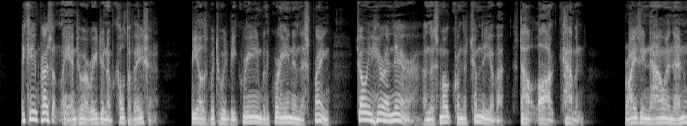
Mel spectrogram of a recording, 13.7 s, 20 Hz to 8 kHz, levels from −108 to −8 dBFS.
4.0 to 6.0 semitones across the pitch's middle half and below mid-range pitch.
Yes: average, 4.3 semitones; low, 105 Hz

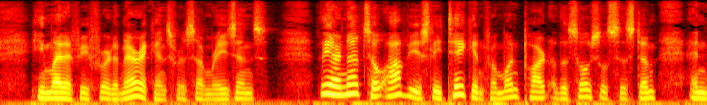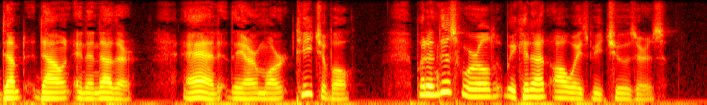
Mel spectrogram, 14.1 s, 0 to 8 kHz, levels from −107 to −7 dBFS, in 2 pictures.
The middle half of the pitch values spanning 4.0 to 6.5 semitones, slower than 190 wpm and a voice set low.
Yes: average, 4.8 semitones; average, 170 wpm; low, 130 Hz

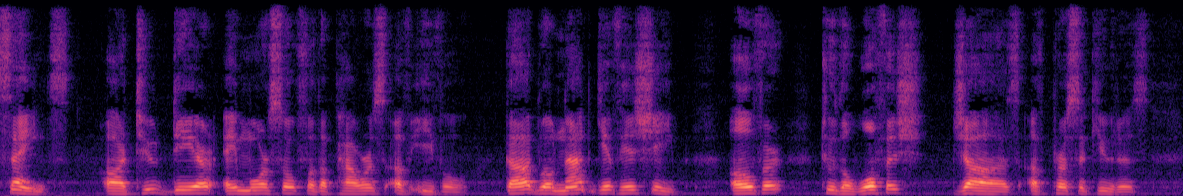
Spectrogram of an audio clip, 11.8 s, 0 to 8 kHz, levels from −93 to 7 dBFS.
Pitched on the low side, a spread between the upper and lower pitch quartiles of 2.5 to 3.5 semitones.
Yes: low, 125 Hz; average, 3.2 semitones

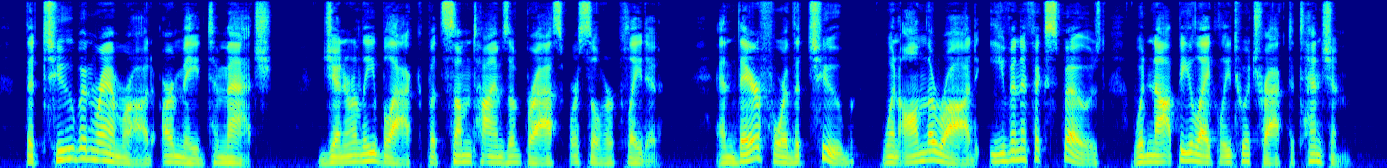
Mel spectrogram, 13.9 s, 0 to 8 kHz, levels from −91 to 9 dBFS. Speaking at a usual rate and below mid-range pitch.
Yes: average, 150 wpm; low, 110 Hz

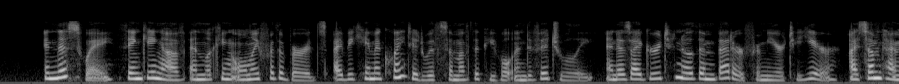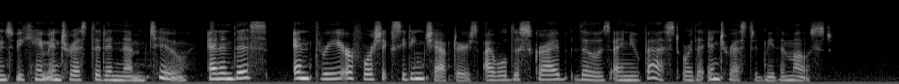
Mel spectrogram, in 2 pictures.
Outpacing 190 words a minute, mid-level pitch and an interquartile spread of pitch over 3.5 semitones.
No: fast, 205 wpm; high, 230 Hz; average, 4.6 semitones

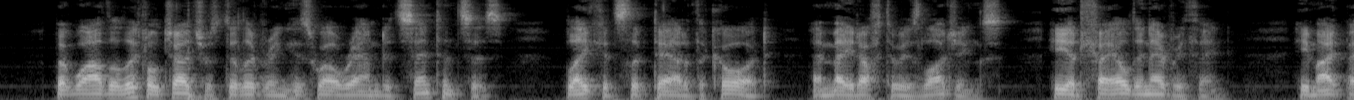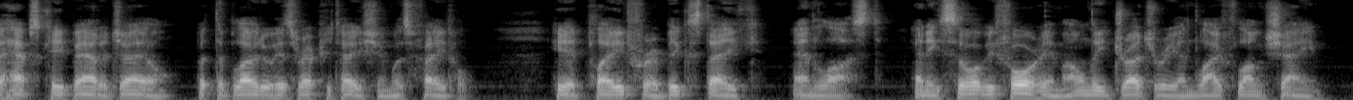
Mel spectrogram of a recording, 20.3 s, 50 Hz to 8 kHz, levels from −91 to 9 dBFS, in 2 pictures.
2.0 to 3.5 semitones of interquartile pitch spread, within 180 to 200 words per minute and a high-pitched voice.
No: average, 3.0 semitones; average, 185 wpm; very low, 80 Hz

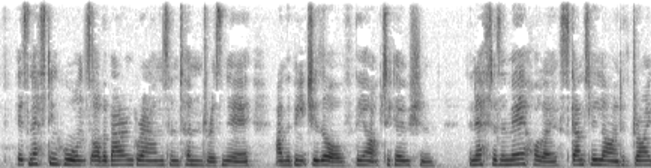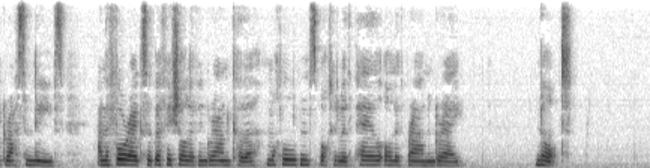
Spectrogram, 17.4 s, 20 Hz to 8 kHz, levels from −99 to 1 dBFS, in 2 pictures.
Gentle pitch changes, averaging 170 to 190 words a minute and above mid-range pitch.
Yes: narrow, 2.0 semitones; average, 175 wpm; high, 200 Hz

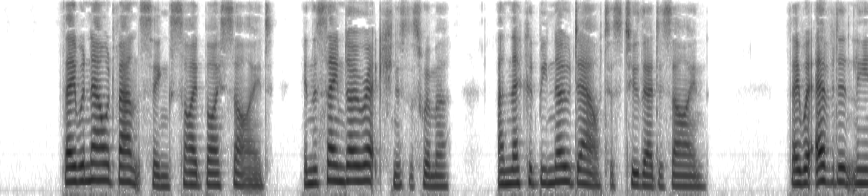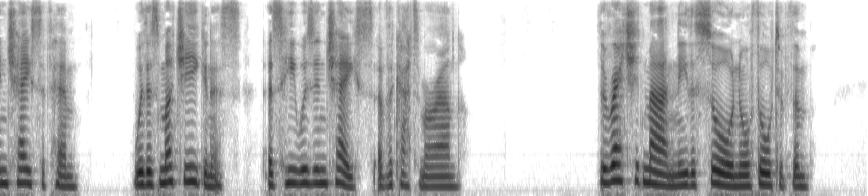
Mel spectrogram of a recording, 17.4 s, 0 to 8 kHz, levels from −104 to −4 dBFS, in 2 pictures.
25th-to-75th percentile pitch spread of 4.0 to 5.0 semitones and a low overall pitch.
No: average, 4.7 semitones; high, 190 Hz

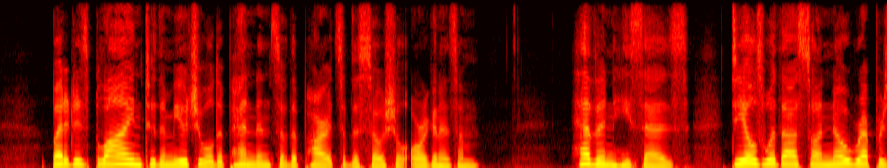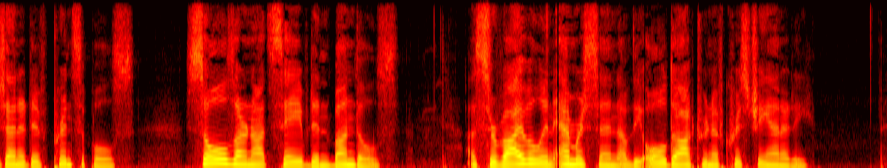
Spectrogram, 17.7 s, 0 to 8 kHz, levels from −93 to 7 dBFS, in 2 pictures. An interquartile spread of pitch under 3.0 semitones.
Yes: narrow, 2.4 semitones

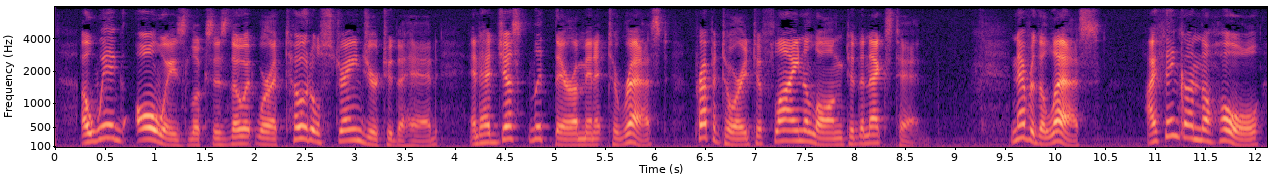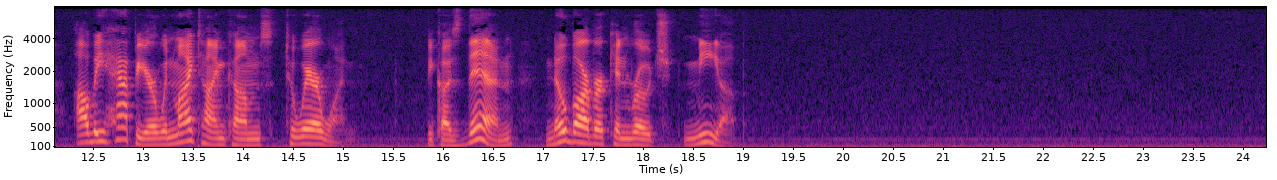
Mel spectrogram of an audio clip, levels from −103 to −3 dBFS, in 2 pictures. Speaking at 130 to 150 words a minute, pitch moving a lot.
Yes: slow, 135 wpm; wide, 8.7 semitones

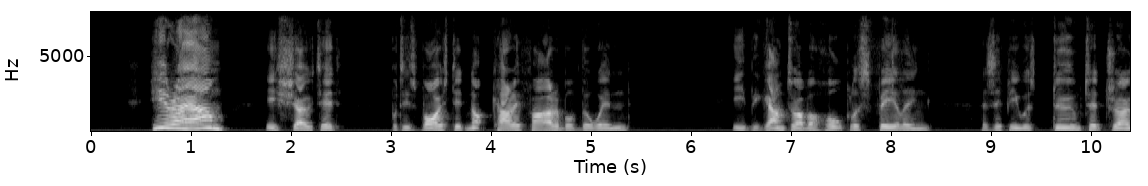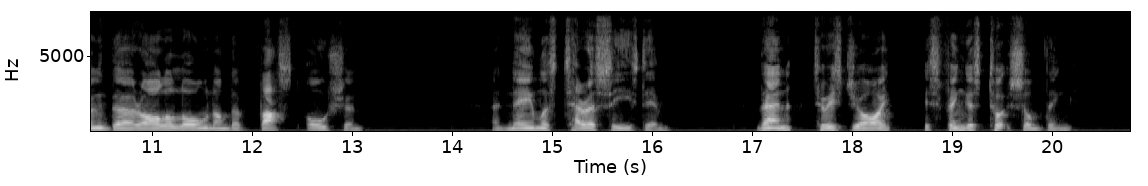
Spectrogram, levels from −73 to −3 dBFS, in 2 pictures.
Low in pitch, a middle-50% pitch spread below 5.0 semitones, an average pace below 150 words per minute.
Yes: low, 125 Hz; average, 3.7 semitones; average, 140 wpm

